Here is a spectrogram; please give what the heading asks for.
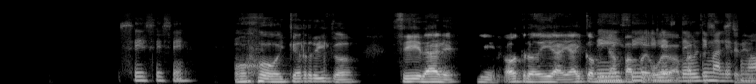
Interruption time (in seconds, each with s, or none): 6.0 s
